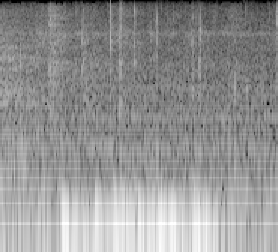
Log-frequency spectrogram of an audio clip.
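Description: Soft keystrokes on a computer keyboard as a name is typed into a Photoshop text tool, a short quiet burst of taps with no talking.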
